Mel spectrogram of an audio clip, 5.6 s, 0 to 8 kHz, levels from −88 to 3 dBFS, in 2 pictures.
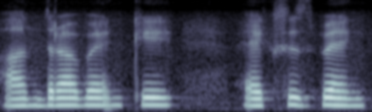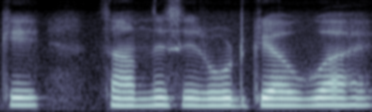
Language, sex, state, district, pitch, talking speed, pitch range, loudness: Hindi, female, Uttar Pradesh, Jyotiba Phule Nagar, 190 Hz, 130 wpm, 185-195 Hz, -18 LUFS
